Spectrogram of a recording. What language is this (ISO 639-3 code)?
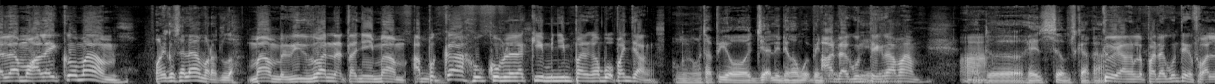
msa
